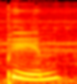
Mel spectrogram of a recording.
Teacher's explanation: The P sounds in pin is said to be aspirated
